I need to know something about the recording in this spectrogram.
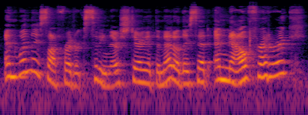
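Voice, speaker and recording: Slightly high-voiced woman reading a children's story. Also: big pitch swings, a little mellow. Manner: measured, with deliberate pauses and emphasis. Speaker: storybook reader, teacher. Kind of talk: expressive children's story read-aloud. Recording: faint background noise.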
